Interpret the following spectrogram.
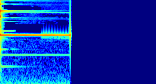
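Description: A single bright bell ding, the notification-bell sound effect of an animated subscribe end screen. It rings for about a second and then cuts off abruptly.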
